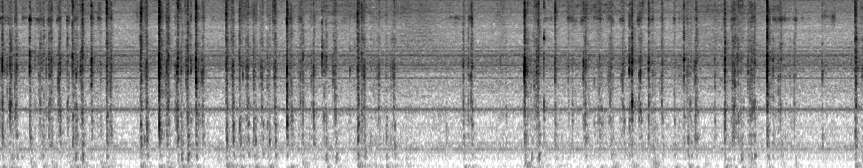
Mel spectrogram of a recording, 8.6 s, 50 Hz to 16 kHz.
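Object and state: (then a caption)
Plastic membrane computer keyboard. Fingertips of both hands type on a Corsair K35 plastic membrane keyboard with red backlit keys. Rapid bursts of short, bright plastic key taps clatter with almost no ring, and brief pauses fall between bursts.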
